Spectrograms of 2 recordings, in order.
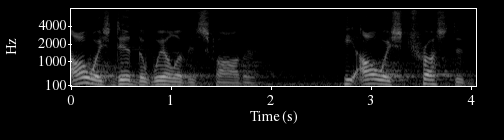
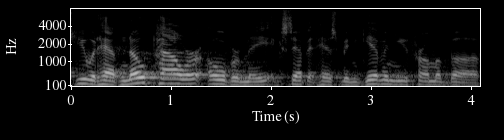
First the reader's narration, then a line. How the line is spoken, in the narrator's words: he said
